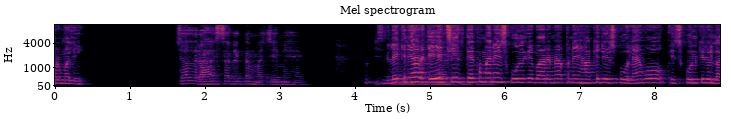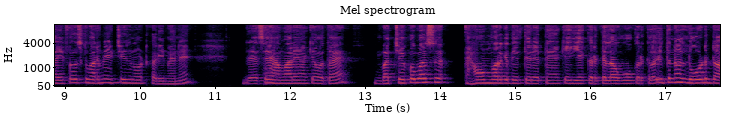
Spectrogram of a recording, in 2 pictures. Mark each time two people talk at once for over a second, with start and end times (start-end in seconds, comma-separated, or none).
4.5-5.9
